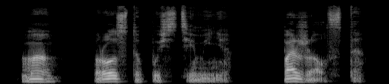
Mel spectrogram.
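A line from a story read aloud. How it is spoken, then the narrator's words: Strange, altered voice. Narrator (Russian): сказал не своим голосом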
